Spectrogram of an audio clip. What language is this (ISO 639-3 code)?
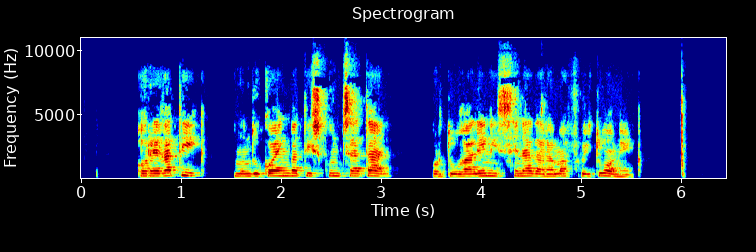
eus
